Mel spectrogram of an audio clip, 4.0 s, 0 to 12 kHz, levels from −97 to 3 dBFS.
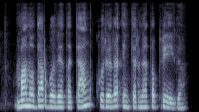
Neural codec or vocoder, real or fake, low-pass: codec, 24 kHz, 3 kbps, HILCodec; fake; 10.8 kHz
